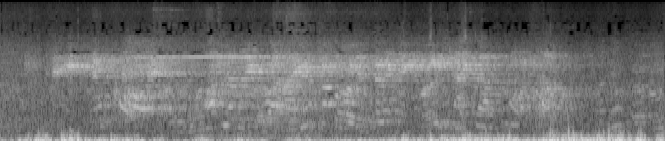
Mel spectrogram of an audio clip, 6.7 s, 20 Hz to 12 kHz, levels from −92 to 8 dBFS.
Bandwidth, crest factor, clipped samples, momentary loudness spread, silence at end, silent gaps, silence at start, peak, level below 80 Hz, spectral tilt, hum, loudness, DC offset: 10 kHz; 14 dB; under 0.1%; 5 LU; 0 s; none; 0 s; 0 dBFS; -16 dBFS; -4.5 dB/octave; none; -17 LUFS; under 0.1%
